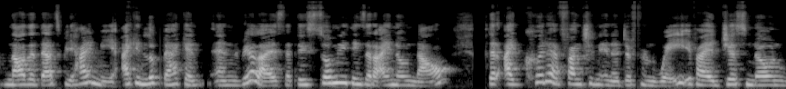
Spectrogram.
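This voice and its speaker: Fast-talking South African woman coach. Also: mid-range voice, a bit bright, husky, rough recording. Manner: earnest, reflective, many fillers. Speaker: guest, leadership coach. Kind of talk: conversational interview.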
